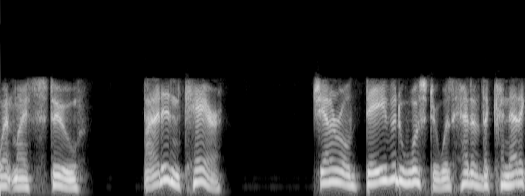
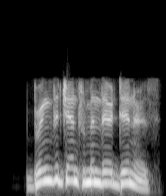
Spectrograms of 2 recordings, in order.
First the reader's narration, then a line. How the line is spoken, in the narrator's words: Mother snapped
